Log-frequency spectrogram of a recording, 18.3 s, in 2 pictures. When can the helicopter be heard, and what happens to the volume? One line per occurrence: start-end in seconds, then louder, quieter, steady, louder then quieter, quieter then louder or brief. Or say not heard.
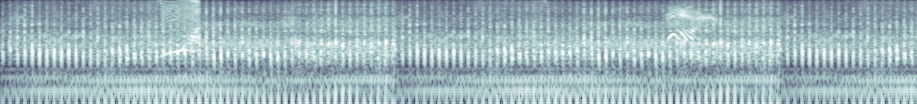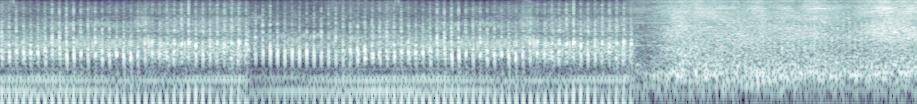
0.0-18.3 steady.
